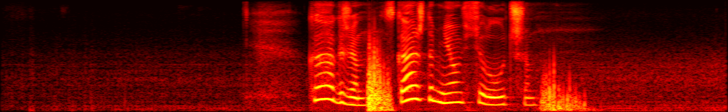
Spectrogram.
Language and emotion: Russian, sad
